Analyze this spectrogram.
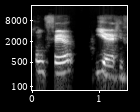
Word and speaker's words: ConferIR: das empresas G-Click e Confer IR. Falei direito, Marcelo? Pronunciei direito? Falou. Só a última é conferir, mas tá tudo certo.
